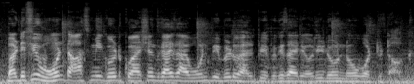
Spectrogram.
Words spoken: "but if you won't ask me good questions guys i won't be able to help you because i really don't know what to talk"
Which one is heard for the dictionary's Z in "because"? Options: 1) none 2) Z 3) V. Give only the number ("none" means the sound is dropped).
2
